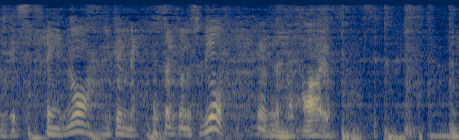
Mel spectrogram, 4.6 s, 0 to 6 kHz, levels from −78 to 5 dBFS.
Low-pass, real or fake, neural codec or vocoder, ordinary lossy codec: 5.4 kHz; fake; codec, 24 kHz, 1 kbps, SNAC; MP3, 24 kbps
